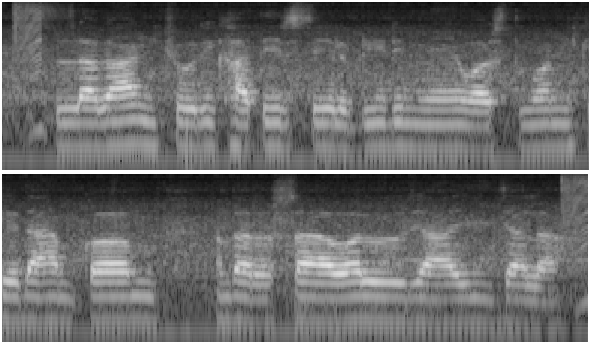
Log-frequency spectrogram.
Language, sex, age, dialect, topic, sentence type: Bhojpuri, male, <18, Southern / Standard, banking, statement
